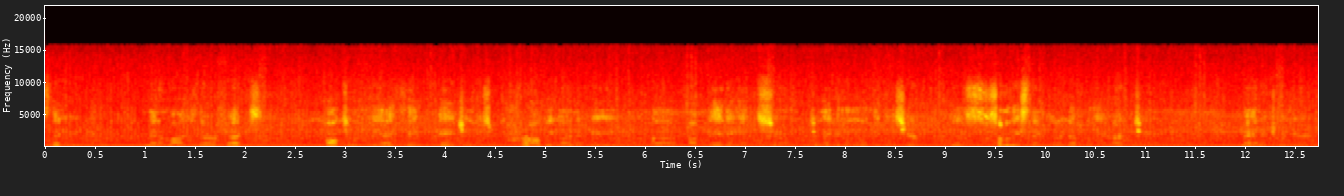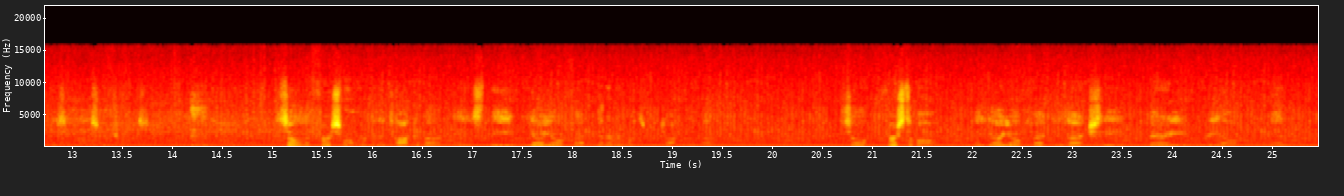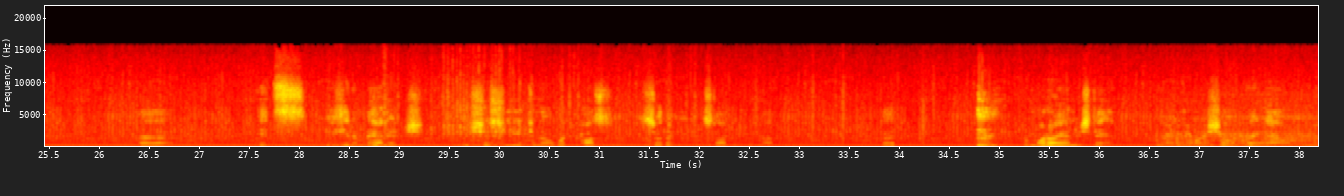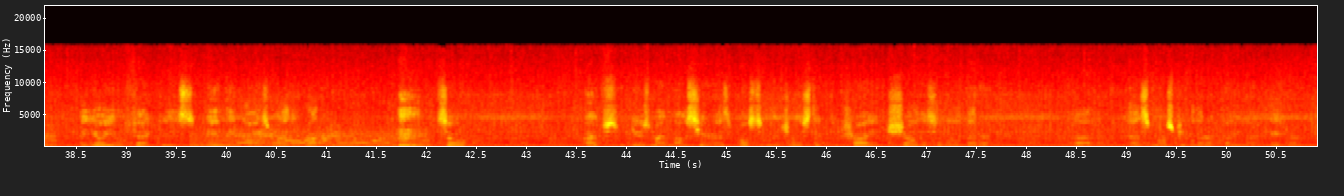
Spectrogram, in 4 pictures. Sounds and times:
Speech: 0:00.0 - 0:11.3, 0:11.9 - 0:19.5, 0:20.7 - 0:25.4, 0:26.3 - 0:26.8, 0:27.6 - 0:33.0, 0:33.8 - 0:34.0, 0:34.8 - 0:42.6, 0:43.5 - 0:47.7, 0:48.4 - 0:50.9.

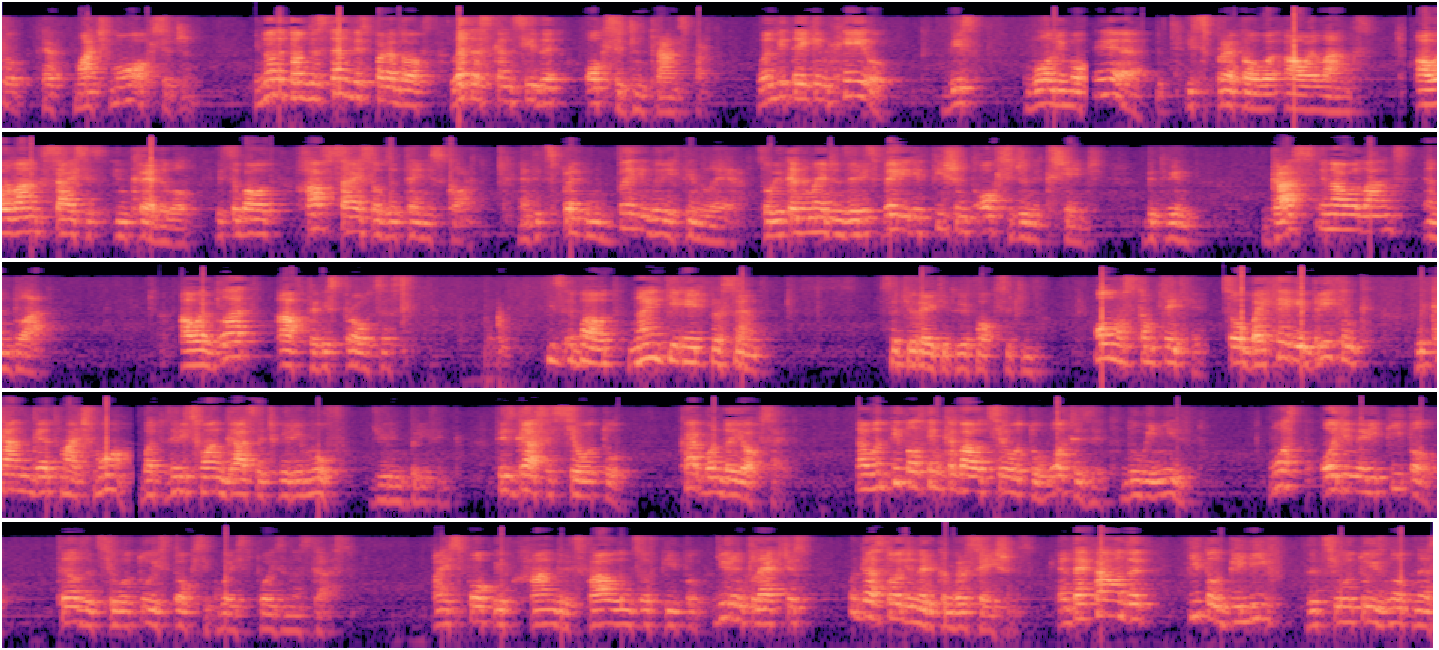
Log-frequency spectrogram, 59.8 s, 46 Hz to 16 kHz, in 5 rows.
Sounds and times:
Speech: 0:00.0 - 0:24.4, 0:25.4 - 0:27.4, 0:28.4 - 0:30.4, 0:31.2 - 0:50.8, 0:51.4 - 0:59.7.

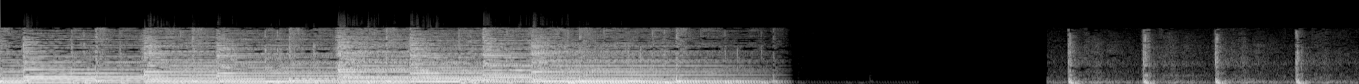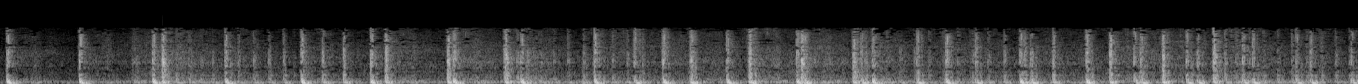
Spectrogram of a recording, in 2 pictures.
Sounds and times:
Basketball bounce: 0:10.6 - 0:27.1.

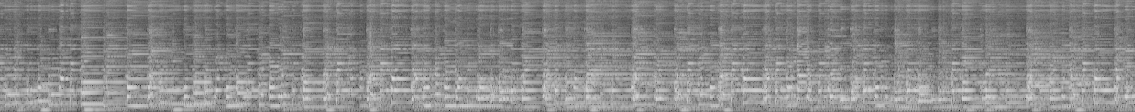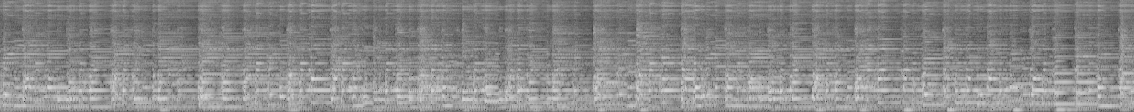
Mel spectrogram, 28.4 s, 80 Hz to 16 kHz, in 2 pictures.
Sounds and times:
Music: 0:00.0 - 0:28.3.

